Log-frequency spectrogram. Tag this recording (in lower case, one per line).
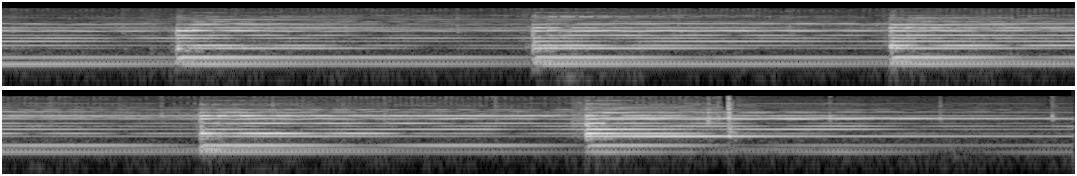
tick-tock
